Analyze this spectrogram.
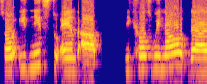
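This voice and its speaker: Here a woman speaks at a moderate pace with a high pitch. Her intonation is lively. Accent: Andean. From Bolivia. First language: Quechua. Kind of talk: panel talk.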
